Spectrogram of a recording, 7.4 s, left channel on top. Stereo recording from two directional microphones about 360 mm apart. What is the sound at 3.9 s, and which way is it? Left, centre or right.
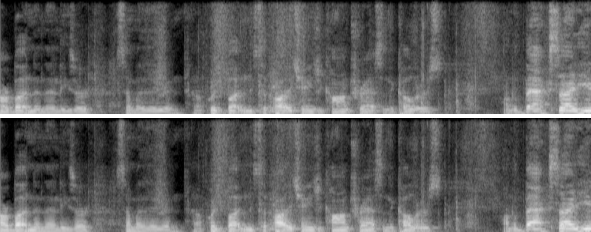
Speech, centre.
